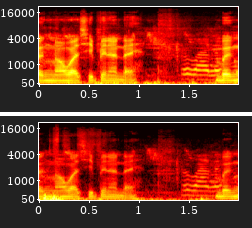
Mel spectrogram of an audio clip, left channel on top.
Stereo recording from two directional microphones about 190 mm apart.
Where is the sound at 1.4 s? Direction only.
50° left (ahead or behind).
